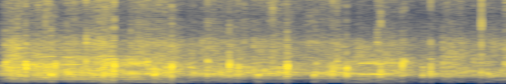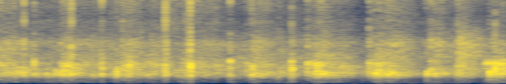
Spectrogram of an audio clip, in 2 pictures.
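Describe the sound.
An audience applauds in a steady round of dense, overlapping claps lasting several seconds, with a few voices calling out near the start.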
